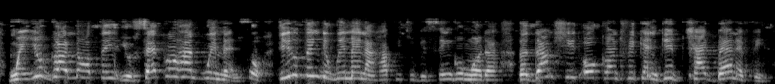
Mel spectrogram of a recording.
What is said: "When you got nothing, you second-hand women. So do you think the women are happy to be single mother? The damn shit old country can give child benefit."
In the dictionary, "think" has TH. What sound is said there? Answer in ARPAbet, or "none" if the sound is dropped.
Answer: TH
